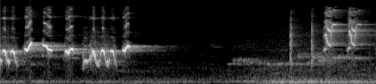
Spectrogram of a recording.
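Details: White-rumped shama used as a decoy bird gives a short burst of rolling, slurred whistles, then falls quiet over a low hum, with a few sharp high chirps at the end.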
